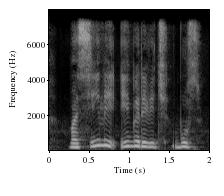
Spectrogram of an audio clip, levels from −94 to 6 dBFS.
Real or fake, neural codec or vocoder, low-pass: fake; codec, 16 kHz, 4 kbps, X-Codec, HuBERT features, trained on balanced general audio; 7.2 kHz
